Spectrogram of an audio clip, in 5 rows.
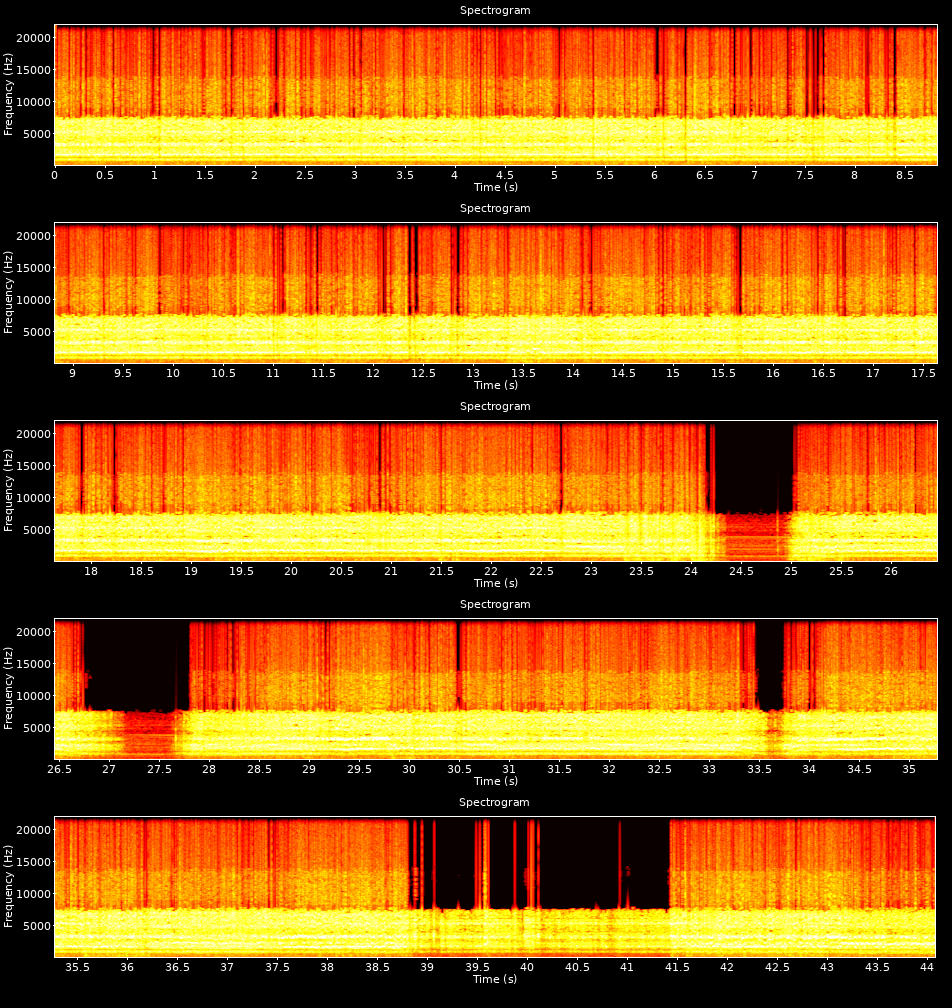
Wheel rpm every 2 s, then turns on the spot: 230, 230, 230, 230, 230, 230, 230, 230, 230, 230, 230, 190, 100, 90, 200, 230, 180, 210, 220, 220, 210, 180.
none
